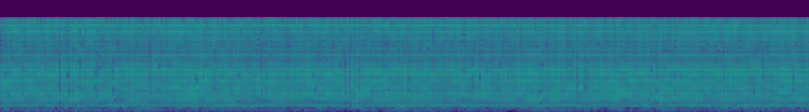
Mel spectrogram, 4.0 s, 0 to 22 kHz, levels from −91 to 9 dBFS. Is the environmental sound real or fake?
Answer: fake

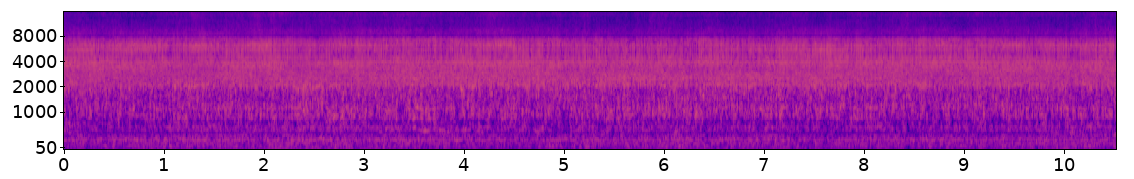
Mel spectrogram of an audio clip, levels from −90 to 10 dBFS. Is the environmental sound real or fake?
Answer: fake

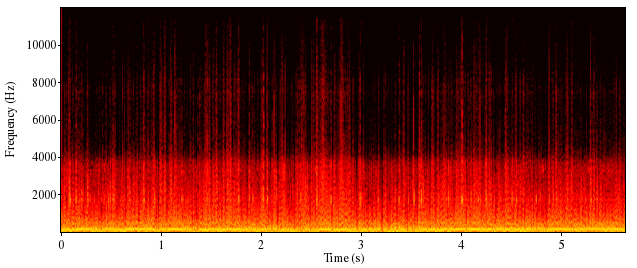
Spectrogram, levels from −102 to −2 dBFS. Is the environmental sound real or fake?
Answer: fake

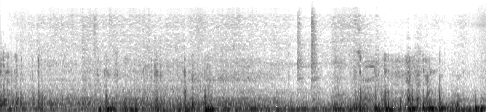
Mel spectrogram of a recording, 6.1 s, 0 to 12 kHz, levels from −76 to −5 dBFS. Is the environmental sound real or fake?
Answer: real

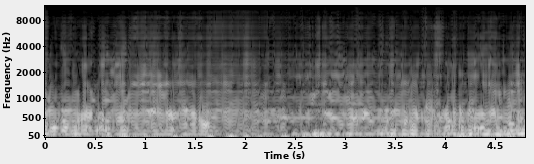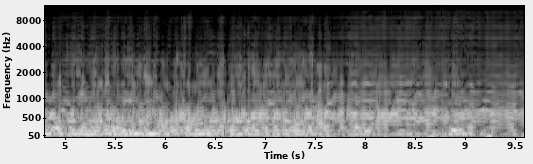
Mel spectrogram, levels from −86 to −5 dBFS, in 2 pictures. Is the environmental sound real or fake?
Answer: fake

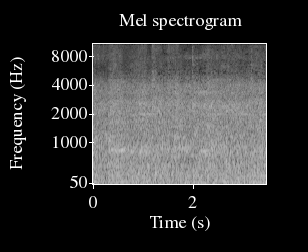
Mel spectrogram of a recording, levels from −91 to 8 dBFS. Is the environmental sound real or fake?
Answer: fake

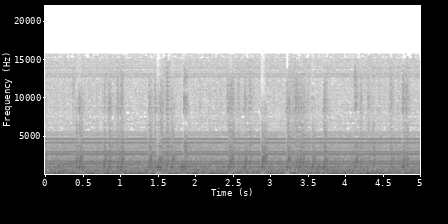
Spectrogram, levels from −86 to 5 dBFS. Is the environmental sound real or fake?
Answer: real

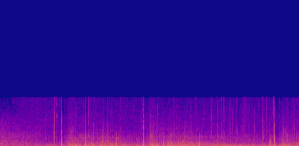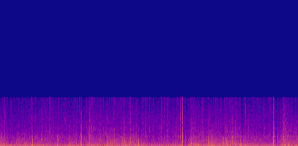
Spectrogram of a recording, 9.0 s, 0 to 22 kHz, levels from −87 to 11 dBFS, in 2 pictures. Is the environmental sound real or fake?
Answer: real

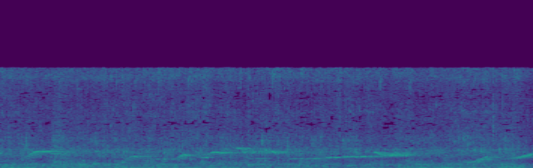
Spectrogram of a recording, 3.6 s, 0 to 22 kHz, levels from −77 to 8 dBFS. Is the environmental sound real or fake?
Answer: real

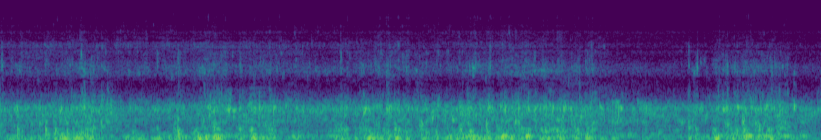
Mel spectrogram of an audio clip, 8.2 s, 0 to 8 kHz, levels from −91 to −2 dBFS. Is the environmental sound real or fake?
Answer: real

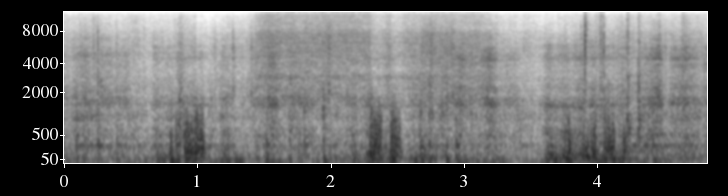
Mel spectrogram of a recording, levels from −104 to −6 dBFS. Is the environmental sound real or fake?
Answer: real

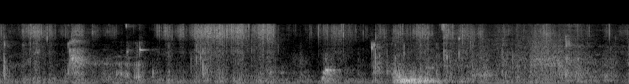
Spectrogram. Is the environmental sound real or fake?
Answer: fake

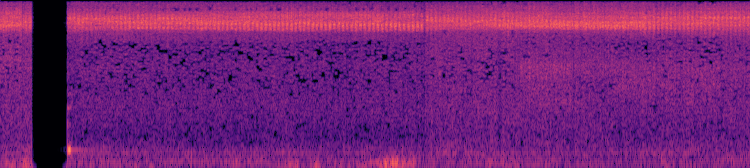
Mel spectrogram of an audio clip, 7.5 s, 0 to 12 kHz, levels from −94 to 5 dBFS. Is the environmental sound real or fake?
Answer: fake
